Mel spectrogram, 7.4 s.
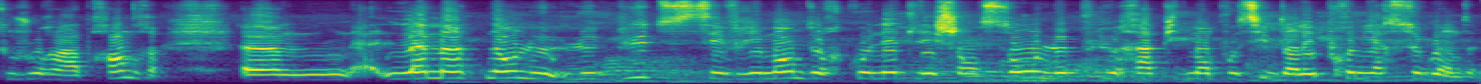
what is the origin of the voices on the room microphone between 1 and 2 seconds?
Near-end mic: echo only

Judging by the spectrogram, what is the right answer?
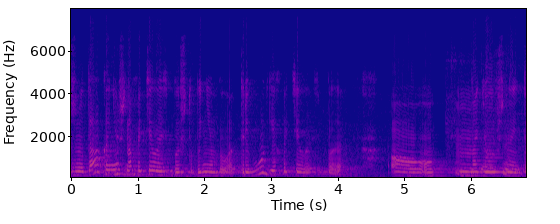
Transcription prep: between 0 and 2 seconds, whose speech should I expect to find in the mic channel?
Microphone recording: echo only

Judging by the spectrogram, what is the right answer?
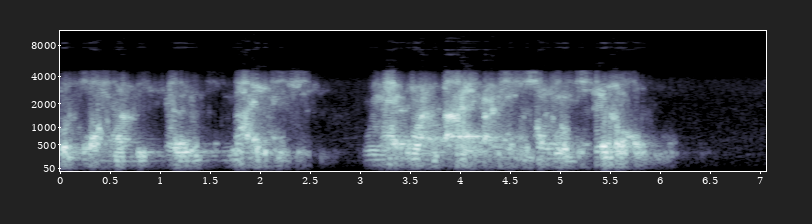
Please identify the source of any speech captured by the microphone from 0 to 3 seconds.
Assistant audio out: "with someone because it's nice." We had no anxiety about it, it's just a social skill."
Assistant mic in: echo only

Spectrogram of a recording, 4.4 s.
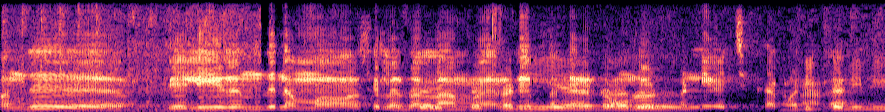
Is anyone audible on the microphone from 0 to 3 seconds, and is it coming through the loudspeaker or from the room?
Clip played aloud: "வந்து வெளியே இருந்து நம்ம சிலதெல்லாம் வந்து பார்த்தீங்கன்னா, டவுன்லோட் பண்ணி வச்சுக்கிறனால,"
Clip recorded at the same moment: both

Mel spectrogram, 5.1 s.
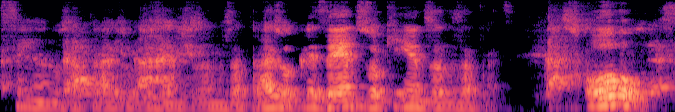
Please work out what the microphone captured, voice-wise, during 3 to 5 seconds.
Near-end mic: both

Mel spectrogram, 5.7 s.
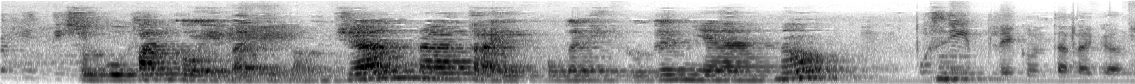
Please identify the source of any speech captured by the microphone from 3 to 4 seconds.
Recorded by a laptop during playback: user only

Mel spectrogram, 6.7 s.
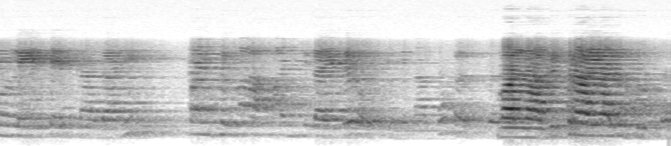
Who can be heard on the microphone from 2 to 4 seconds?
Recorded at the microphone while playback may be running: echo only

